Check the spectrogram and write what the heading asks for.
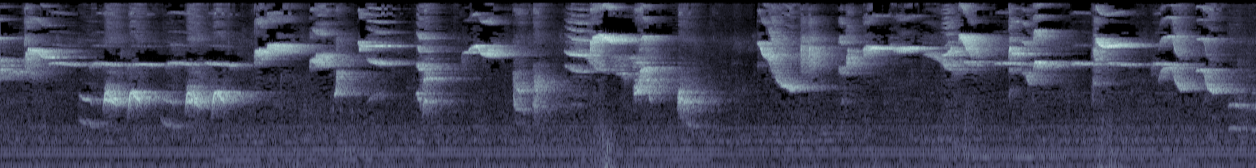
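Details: Caged, ring-bred orange-headed thrush, one of two kept birds, both said to sing vigorously; a rich, varied song of high whistled and buzzy phrases with rapid sweeping notes and short pauses, over a steady low electrical hum.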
